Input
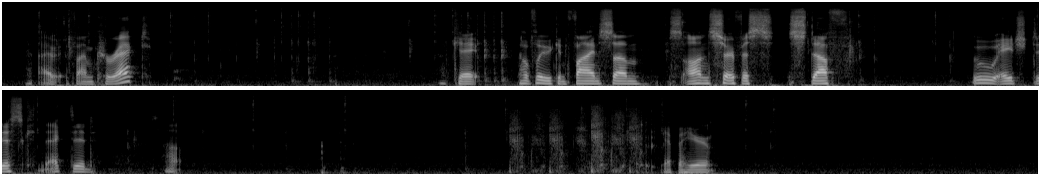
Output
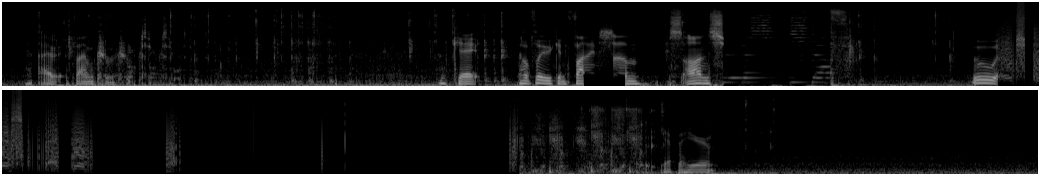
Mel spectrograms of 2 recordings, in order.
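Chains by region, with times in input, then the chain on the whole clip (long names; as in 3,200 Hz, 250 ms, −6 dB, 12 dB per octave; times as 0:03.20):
0:00.84–0:04.53: compressor whose output falls as the input rises −36 dBFS, ratio −0.5 + echo with shifted repeats 206 ms, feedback 44%, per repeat −39 Hz, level −8.5 dB + saturating transformer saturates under 330 Hz
0:05.81–0:06.24: elliptic band-pass filter 980–4,800 Hz, stop band 50 dB + downward compressor 3 to 1, threshold −38 dBFS
0:07.21–0:08.29: downward compressor 8 to 1, threshold −34 dBFS + stiff-string resonator 190 Hz, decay 0.72 s, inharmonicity 0.03
0:09.95–0:15.55: comparator with hysteresis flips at −39 dBFS + high-pass filter 780 Hz
0:16.24–0:17.43: parametric band 8,300 Hz +12.5 dB 0.47 octaves + downward compressor 3 to 1, threshold −39 dBFS
whole clip: low-shelf EQ 120 Hz +7 dB; notch filter 660 Hz, Q 13; downward compressor 1.5 to 1, threshold −54 dBFS; level +4 dB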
